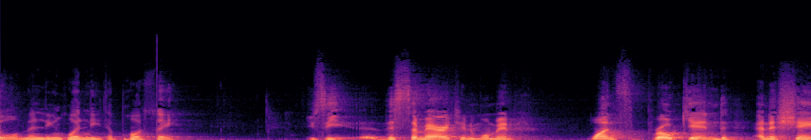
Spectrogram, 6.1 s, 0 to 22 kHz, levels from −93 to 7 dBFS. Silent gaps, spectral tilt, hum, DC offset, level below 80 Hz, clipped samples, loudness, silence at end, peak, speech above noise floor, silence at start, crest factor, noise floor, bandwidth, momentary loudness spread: none; -7 dB/octave; none; under 0.1%; -62 dBFS; under 0.1%; -18 LUFS; 0 s; 0 dBFS; 45 dB; 0 s; 18 dB; -62 dBFS; 10 kHz; 11 LU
